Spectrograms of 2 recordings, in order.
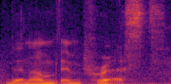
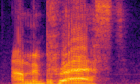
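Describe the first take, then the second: First: Soft, low and slowed; murmured under his breath; quiet. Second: Loud, high exclamation; excited. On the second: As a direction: burst out with real delight. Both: Real, not acted.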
